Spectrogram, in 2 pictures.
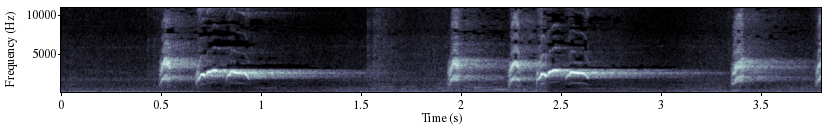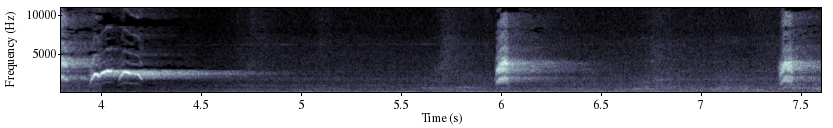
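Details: Furiously agitated sooty-headed bulbul giving repeated phrases, each a sharp chirp with a stretched, level whistled tail, about every one to two seconds, then lone chirps; quiet low background.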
